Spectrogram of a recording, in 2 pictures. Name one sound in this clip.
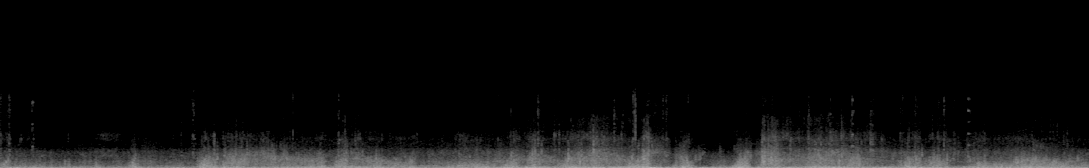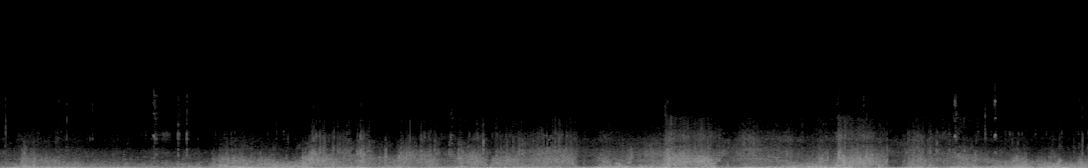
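Wind rushes over a moving microphone.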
